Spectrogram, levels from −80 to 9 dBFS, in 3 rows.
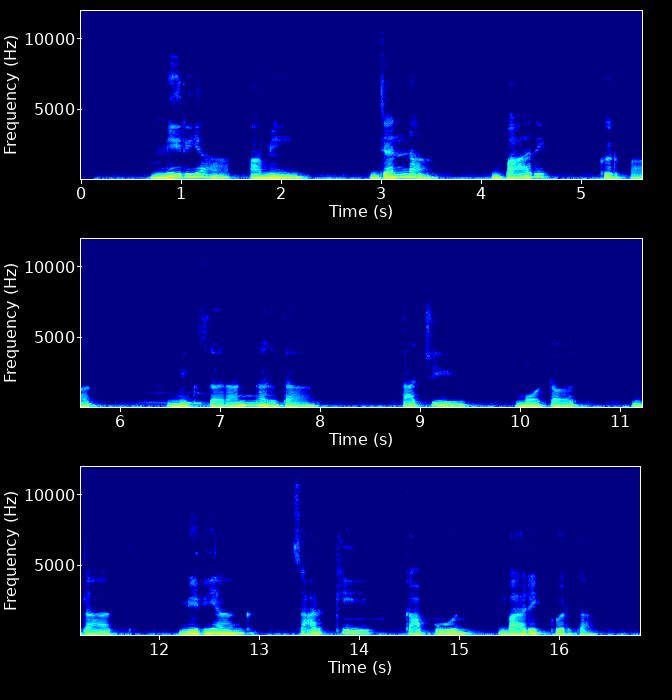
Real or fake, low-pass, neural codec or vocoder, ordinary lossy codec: real; 10.8 kHz; none; Opus, 24 kbps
